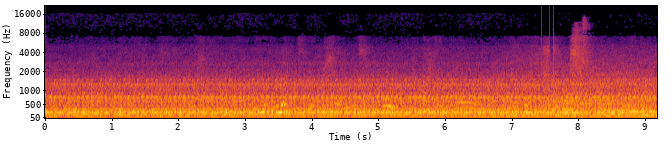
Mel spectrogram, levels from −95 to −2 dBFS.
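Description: Throughout the clip the sound is swirly and hollow, with smeared transients and blurred attacks, and nothing is present above 16.6 kHz. The likely cause is generation loss: the audio appears to have passed through an MP3 encoder about three times at roughly 60 kbit/s. Each re-encode quantises on a shifted frame grid, so noise and spectral holes accumulate beyond what a single pass at that bitrate would produce.

From 7.44 to 7.62 s the audio briefly jumbles. This is chunks out of order: a 60 ms chunk was delivered two chunks late and plays after the two chunks that should have followed it. No audio is lost, but the sequence is scrambled over that stretch, and there are three hard splices where the reordered chunks are joined.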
